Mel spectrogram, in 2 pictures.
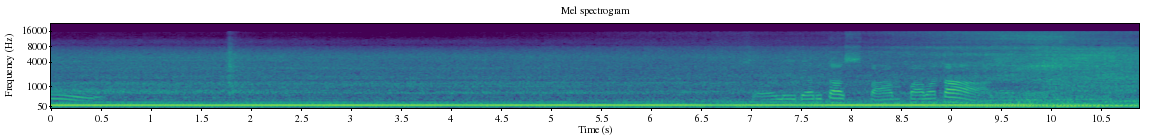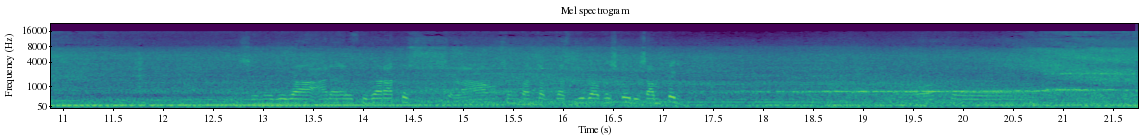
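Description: A heavy truck engine drones steadily as it labours uphill.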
